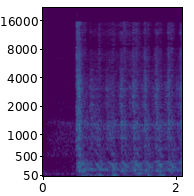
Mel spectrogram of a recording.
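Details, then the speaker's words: 1958 Goliath 1100 after 12-volt conversion: sluggish, laboured cranking about four beats a second that never fires; the 12-volt battery is weak and needs replacing. "It's that battery's pretty sad. I gotta get another 12 volt for it."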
